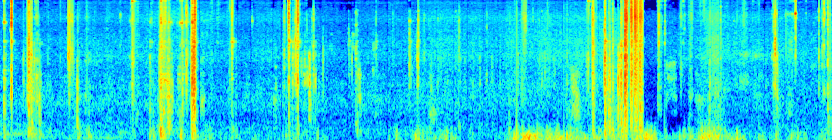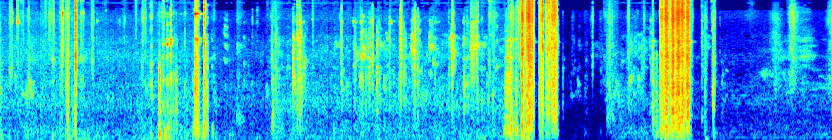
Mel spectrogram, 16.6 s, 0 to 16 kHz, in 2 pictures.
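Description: Metal washers, spring washers and bolts clink and jangle in sharp, scattered bursts while a towbar is fitted to a 2011-2015 Hyundai i30 GD, with quiet handling noises in between and no talking.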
